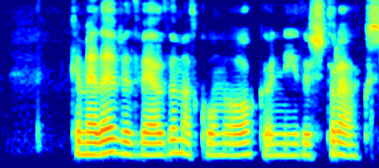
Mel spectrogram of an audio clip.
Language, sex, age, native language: Icelandic, female, 50-59, English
